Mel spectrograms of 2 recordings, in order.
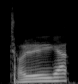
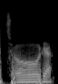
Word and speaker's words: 절약: 절약 니은 첨가가 안 되는 거죠. 그러니까 전략 이렇게 안 되고 절약 그냥 절약으로만 발음이 된다.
